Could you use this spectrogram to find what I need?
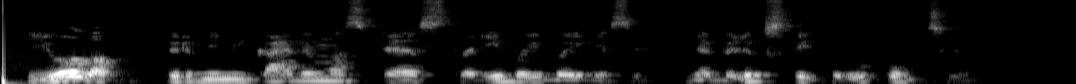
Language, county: Lithuanian, Utena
